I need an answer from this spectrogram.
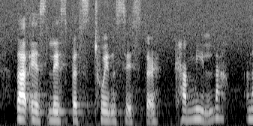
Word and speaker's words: Camilla: is Lizbeth twin sister Camilla and I'm pronouncing it the Swedish way Camilla a soundless great pleasure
